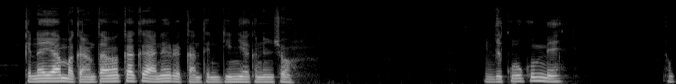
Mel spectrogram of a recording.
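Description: From 2.63 s to 4.89 s, a nearby Wi-Fi radio couples into the audio circuit, which rectifies its beacon transmissions, repeating every 102.4 ms, into the signal: Wi-Fi interference. The result is a steady, evenly spaced ticking at close to ten clicks per second, sitting faintly under the speech at roughly 45 dB below it. It runs for a little over two seconds and stops just before "dɪ kokin mɪ".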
